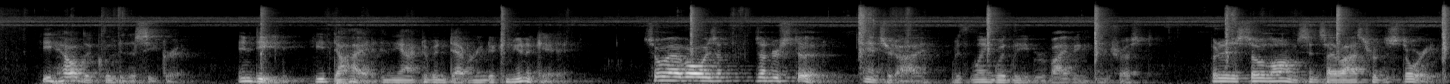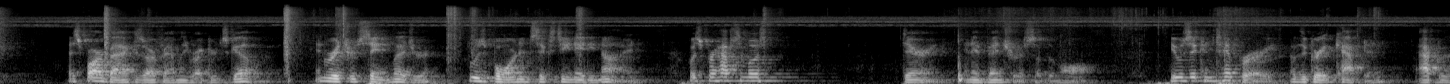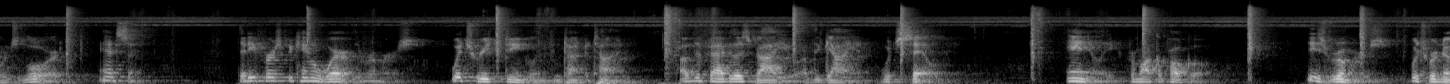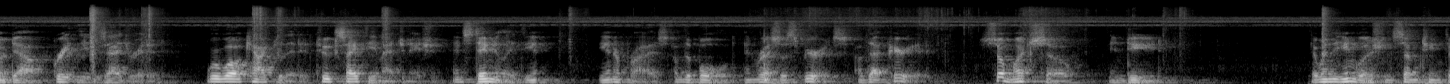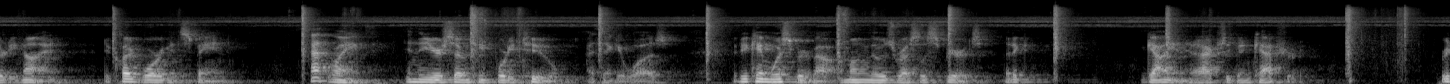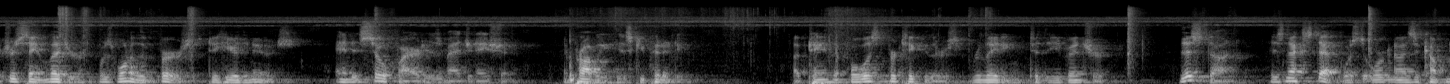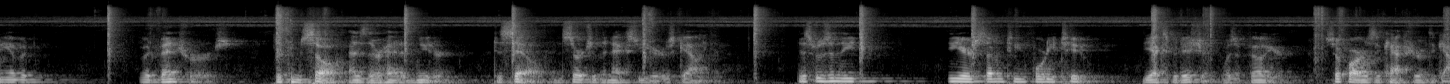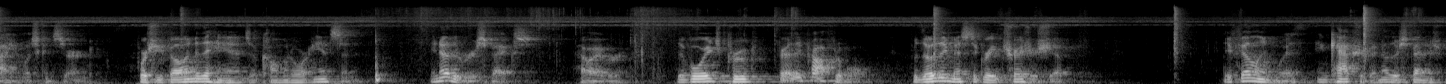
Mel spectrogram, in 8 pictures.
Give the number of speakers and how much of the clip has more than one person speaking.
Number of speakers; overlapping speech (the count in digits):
1, no overlap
